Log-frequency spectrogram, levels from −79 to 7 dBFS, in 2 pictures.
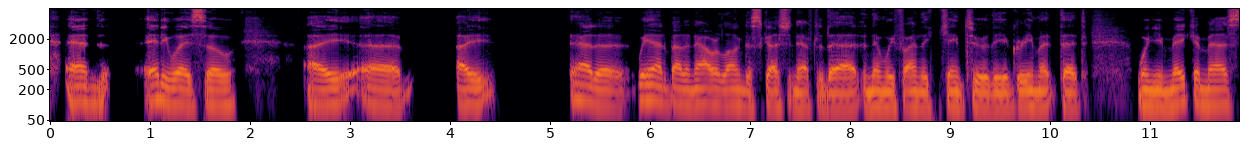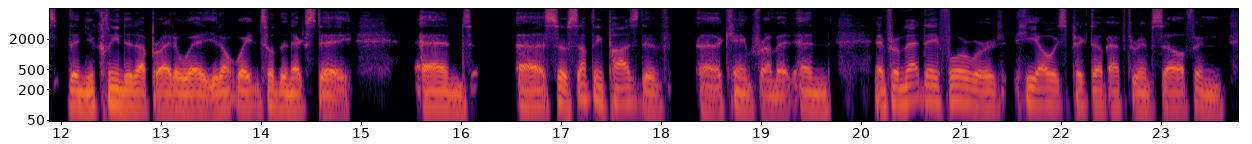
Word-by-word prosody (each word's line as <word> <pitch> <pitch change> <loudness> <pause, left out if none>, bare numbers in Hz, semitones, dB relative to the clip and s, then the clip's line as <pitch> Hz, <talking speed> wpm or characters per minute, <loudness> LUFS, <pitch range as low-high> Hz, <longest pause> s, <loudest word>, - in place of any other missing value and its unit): and 115 -2 +2 0.5
anyway, 105 -5 +3
so, 100 +2 +3 0.7
I 105 0 +3 0.3
um, 100 -2 +1 0.4
I 100 +1 +2 0.8
had 120 -4 +3
a 95 -3 +1
we 125 - +2
had 115 -4 +3
about 105 0 +1
an 100 0 -1
hour-long 100 -1 +2
discussion 90 0 +1
after 90 -1 0
that, 85 0 +3
and 90 0 +1
then 95 -1 +3
we 90 -1 +3
finally 90 -1 +1
came 95 -3 0
to 90 -2 +2
the 85 +1 +2
agreement 95 +1 +1
that 85 -2 +1 0.5
when 100 -1 +2
you 95 -1 +2
make 110 +5 +1
a 110 - +3
mess, 100 -2 +1
then 95 -2 +2
you 90 +2 +1
cleaned 105 -3 +1
it 95 0 +3
up - - 0
right 85 -1 +3
away, 85 -1 +3
you 80 +3 0
don't 90 +1 0
wait 90 +1 +2
until 100 -3 -2
the 90 0 0
next 85 -1 0
day, - - 0 0.7
and, 90 -3 0 0.5
uh, - - +2
so, - - +2
something 120 -3 0
positive, 105 -7 -3 0.3
uh, - - -2
came 85 -2 -3
from - - -4
it, - - -3
and 85 -2 -3 0.4
and 95 - -2
from 110 -1 -1
that 125 +2 -2
day 120 -2 -1
forward, 105 -6 -2
he 110 -2 -2
always 100 -1 -2
picked 100 -1 -6
up 95 -2 -3
after 90 -1 -5
himself 85 +1 -2
and 75 -4 -6
95 Hz, 165 wpm, -24 LUFS, 90-105 Hz, 0.8 s, anyway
